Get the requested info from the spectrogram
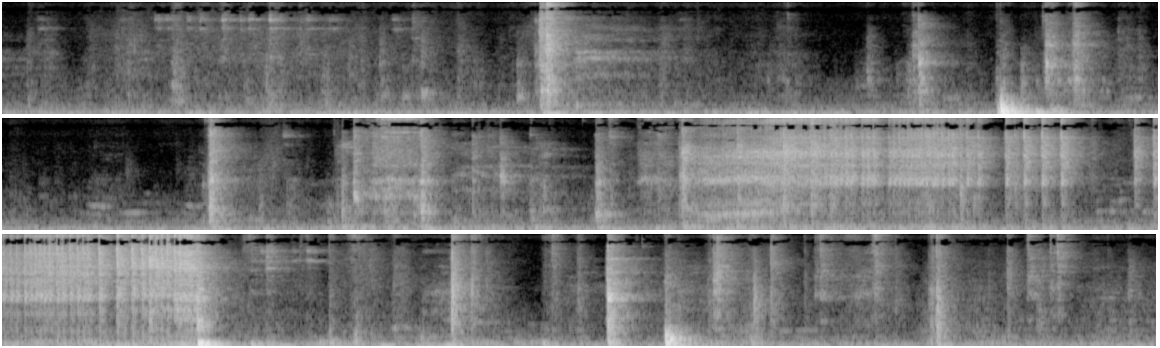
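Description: A Triforce carpet power stretcher being set and worked. There are several heavy thumps as the tool is set down and bumped on the carpet, the loudest about seven and a half and nineteen seconds in. Between about fourteen and nineteen seconds there are two long scraping, rustling noises as the lever is worked and the carpet is drawn tight to stretch out its wrinkles.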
